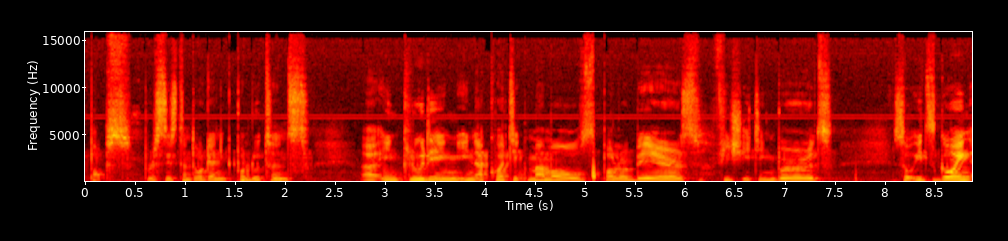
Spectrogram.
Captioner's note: POPs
